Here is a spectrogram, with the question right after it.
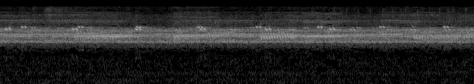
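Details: Crickets chirp at night in a forest during summer, a thick high-pitched buzzing chorus punctuated by regular bright pulses about twice a second.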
